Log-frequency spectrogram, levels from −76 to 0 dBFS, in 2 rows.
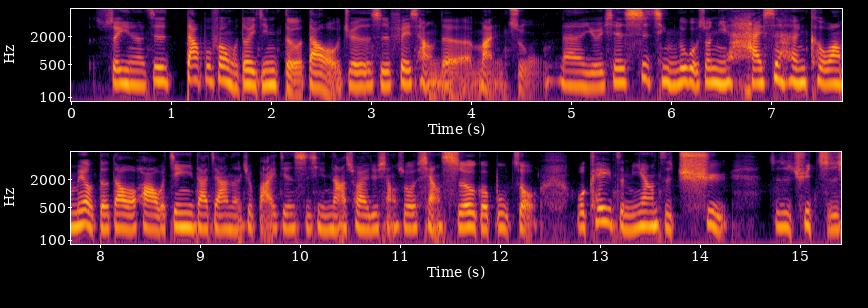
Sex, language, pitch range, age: female, Chinese, 180-210 Hz, 20-39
